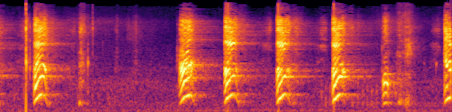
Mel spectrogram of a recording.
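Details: Tiny AKC micro teacup poodles Mokona and Momoko, kept in Hong Kong, yap in a string of sharp, high-pitched barks, roughly two per second, irregularly spaced, with quiet gaps between.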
